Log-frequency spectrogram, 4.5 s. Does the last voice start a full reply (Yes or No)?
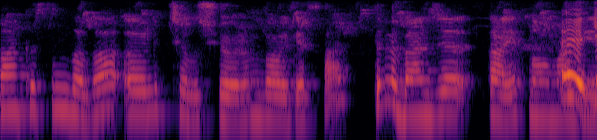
Yes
